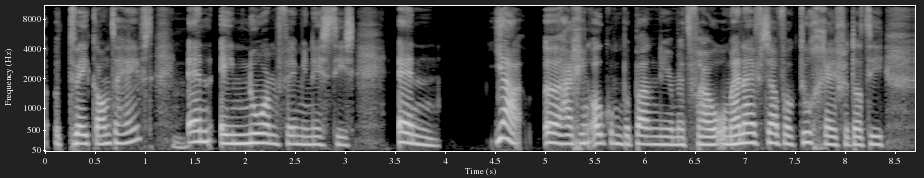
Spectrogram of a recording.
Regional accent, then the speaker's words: Netherlands; wat wij heel moeilijk vinden, zeker als Nederlanders en zeker in interviews

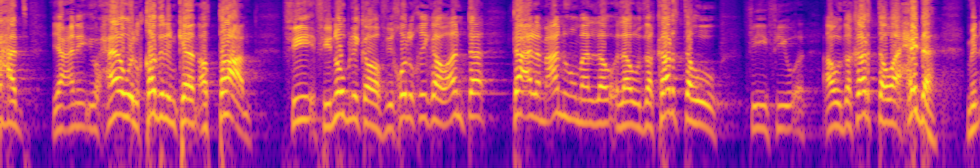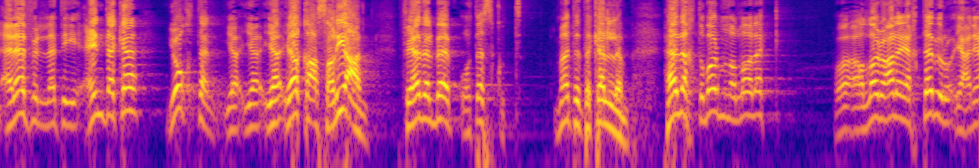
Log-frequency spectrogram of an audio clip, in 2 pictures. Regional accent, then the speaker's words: Upper Egypt, Egypt; يعني انا صعيدي اتكلم عن نفسي

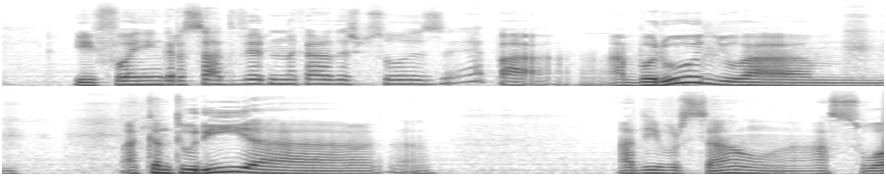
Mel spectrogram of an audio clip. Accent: Lisbon, Portugal; eu sou de Lisboa, nasci cá, nasci em Alvalade, cresci na Alameda, vivi na Alameda até aos 29 anos.

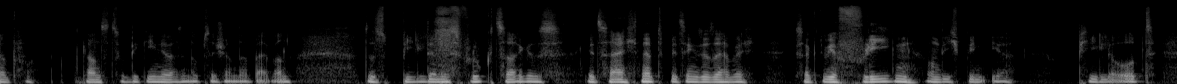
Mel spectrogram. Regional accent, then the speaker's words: Austria; Nämlich schon bei uns in Österreich hervorragend, wenn man die Stadthalle ausverkauft, ja?

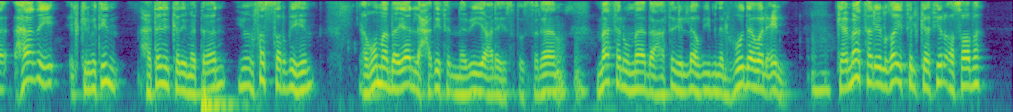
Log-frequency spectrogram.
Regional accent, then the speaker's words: Egypt; مقاطع موجودة عندنا في مصر

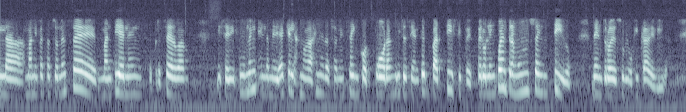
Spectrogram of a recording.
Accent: Venezuela; eso forma parte de nuestra identidad como venezolanos.

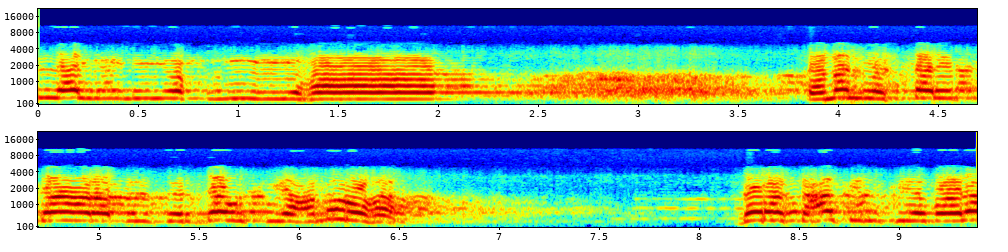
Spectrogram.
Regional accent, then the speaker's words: Egypt

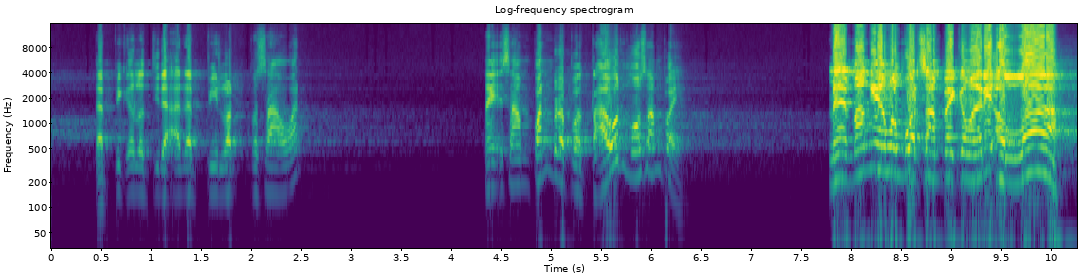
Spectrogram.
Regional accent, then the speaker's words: Tembilahan, Riau, Indonesia; Rupanya Guru Mu'az satu kampung halaman dengan saya dari Riau. Indragiri, Hilir, Tembilahan.

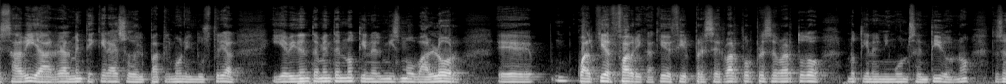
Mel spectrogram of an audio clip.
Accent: Bilbao, Basque Country, Spain; en nuestro hecho como bilbaínos, vizcaínos, vascos, ¿no?

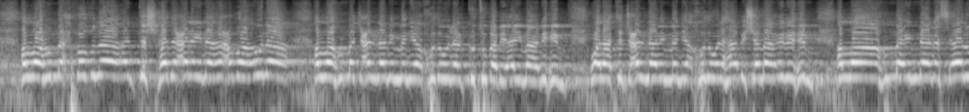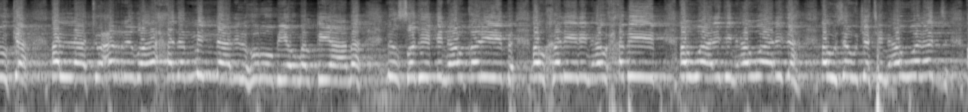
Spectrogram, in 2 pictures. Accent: Egypt

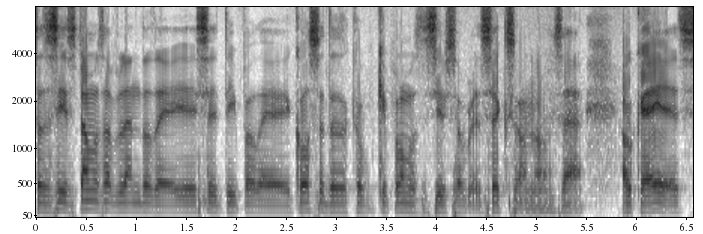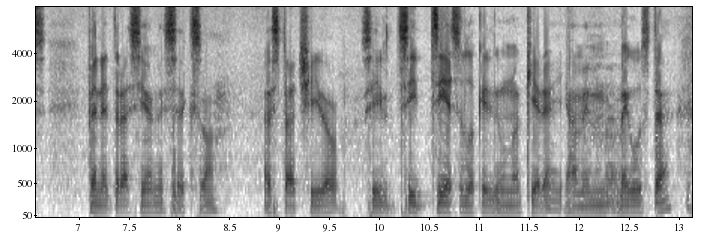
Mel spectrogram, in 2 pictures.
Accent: Australia; Spanish is a second language; also born or lived in Ethiopia; como me nací en Etiopía y me crecí en Australia, o sea, un poquito de tiempo en Etiopía y luego crecí en Australia, pero ya tengo varios años como viviendo en diferentes partes de América Latina.

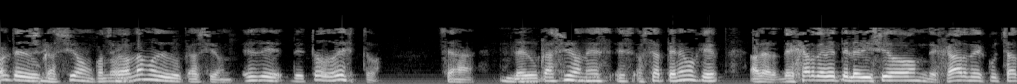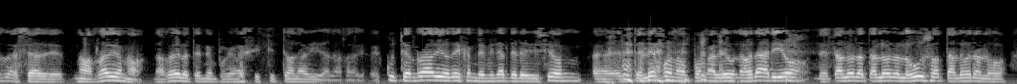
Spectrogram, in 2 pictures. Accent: General Rodríguez, Buenos Aires Province, Argentina; acá en General Rodríguez, en mi tierra, en mi casa

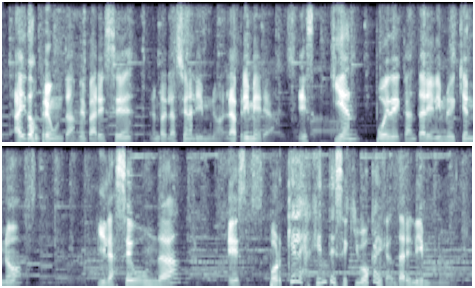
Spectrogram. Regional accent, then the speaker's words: Azul, Buenos Aires Province, Argentina; Me acuerdo que yo soy de Azul, de un pueblo muy pequeño, perdido en la provincia

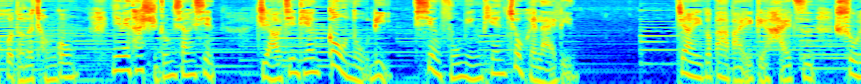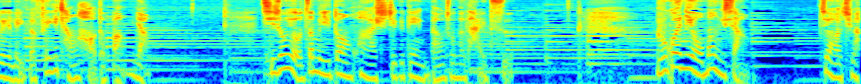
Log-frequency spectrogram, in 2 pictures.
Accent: China

